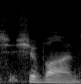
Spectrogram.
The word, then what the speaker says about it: Siobhan: My daughter's name is Siobhan. So K.H. Walker, that's how it's spelled, right? But who would ever know that by that spelling, right?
